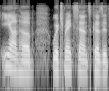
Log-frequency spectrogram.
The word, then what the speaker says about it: Aeon Hub: card button and today we are looking at Aeon hub Aeon hub not a on hub I'm fairly certain that is pronounced Aeon hub which makes sense because it starts with an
